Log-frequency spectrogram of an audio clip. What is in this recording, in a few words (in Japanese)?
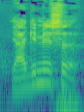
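"yagimisu", 南山形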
